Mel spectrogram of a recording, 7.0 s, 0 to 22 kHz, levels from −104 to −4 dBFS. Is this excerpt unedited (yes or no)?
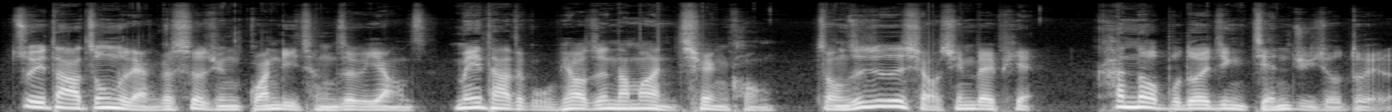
no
